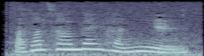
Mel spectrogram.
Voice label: cantonese that restaurant is far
